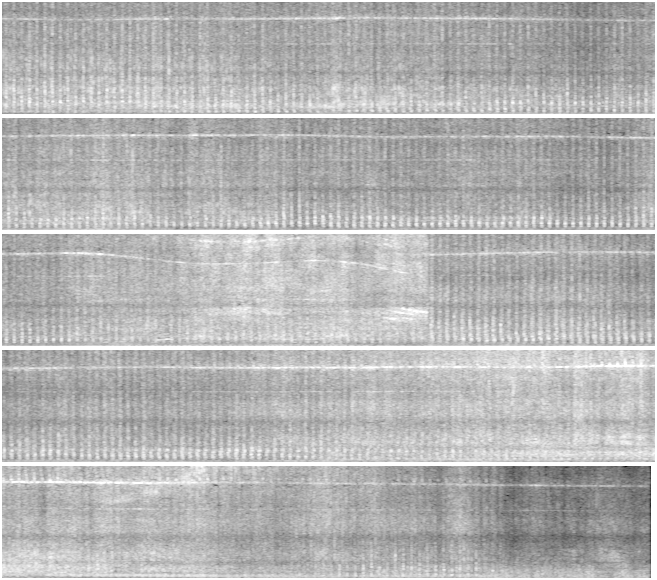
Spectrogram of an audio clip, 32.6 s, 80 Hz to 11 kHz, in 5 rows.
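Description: Bell 505 Jet Ranger X helicopter hovering low: the steady beat of its two-bladed main rotor over the high whine of its single turboshaft engine. In the last few seconds the pitch of the sound shifts as it lifts and turns away.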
